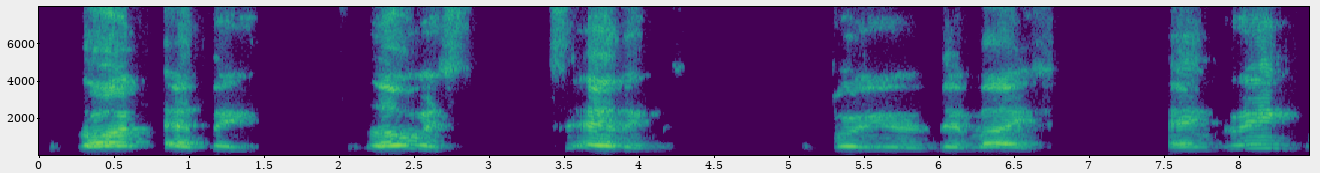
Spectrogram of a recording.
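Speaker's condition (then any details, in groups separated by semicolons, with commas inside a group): ALS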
